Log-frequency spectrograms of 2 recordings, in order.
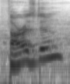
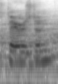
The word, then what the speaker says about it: Tharizdun: I'm going to mispronounce this name and Ian's going to correct me. Tharizdun? Oh, Yeah. no, it's Therisden.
